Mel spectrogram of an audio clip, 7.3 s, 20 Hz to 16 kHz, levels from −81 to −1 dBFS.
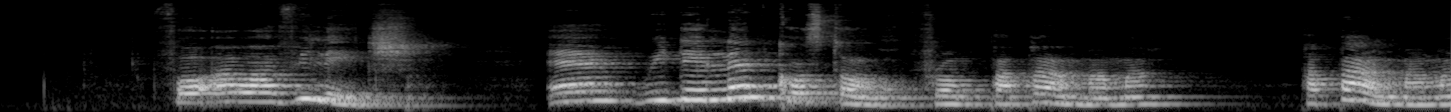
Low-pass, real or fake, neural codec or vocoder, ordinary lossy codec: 14.4 kHz; fake; vocoder, 48 kHz, 128 mel bands, Vocos; none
